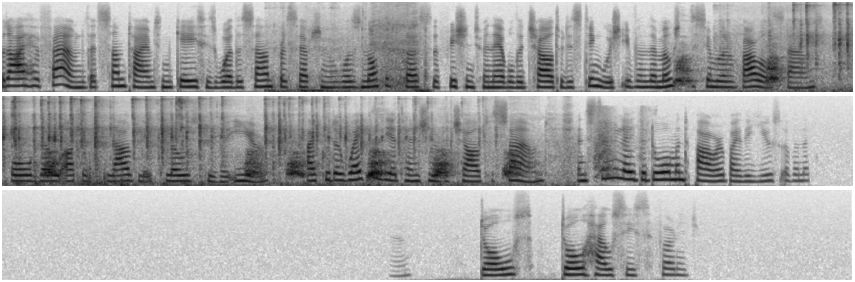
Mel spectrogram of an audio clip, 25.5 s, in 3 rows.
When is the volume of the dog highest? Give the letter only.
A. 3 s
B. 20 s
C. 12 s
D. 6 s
C.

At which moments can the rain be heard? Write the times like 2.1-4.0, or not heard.
not heard.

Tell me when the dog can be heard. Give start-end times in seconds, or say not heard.
6.7-14.3.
